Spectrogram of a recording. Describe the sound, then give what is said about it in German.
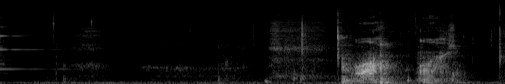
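Glasses of sparkling wine (Sekt) clink together in a toast, a short bright ringing chime, followed by louder breathy sounds. “deswegen startet man hier in den Podcast mit einem schönen Sekt. Ja, das stimmt allerdings. Ähm, Stößchen.”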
